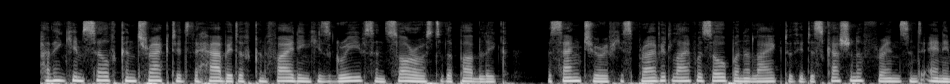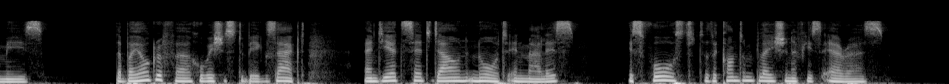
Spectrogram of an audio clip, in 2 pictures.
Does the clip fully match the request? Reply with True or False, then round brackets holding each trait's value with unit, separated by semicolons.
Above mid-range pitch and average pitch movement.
False (150 Hz; 3.2 semitones)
